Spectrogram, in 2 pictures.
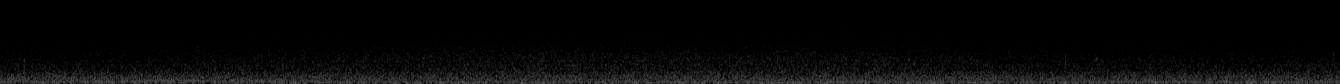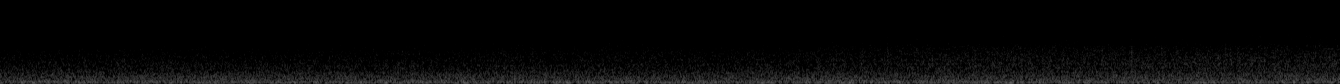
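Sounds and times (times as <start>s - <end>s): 
light breeze among trees: 0.0s - 26.7s.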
